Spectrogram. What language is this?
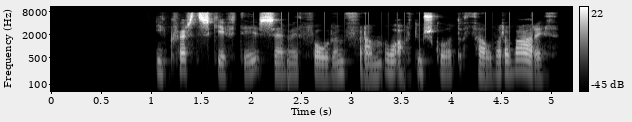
Icelandic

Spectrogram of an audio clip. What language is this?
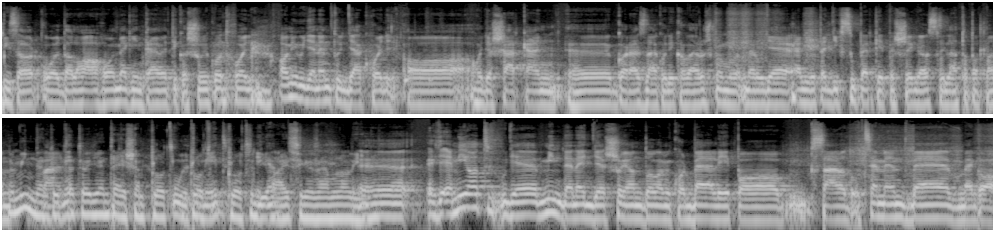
Hungarian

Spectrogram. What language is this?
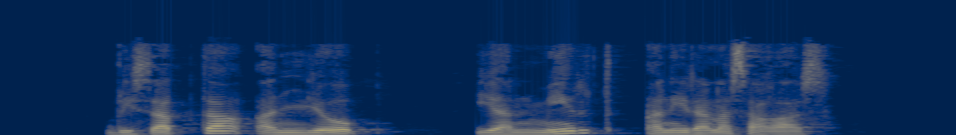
Catalan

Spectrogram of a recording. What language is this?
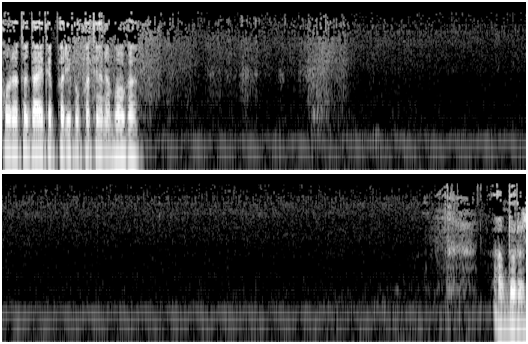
Bulgarian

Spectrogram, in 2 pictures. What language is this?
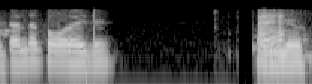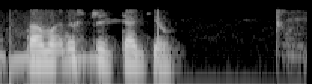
Malayalam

